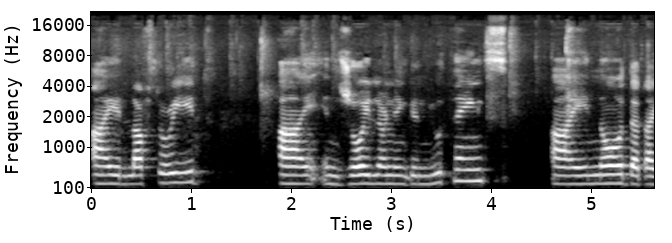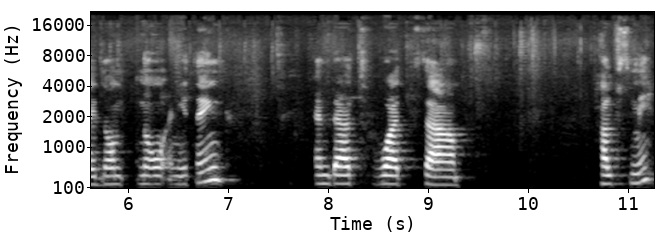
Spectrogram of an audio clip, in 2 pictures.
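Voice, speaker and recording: With a Lebanese accent, a woman speaks at medium pitch and fairly even intonation. Her pace is very slow, with long, frequent pauses. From Lebanon. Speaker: real estate trainer and coach. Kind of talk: class introduction.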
